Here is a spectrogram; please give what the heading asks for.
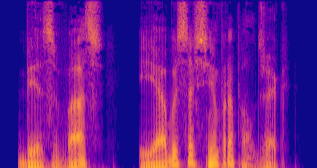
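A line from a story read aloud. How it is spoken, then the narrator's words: Quiet. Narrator (Russian): тихо произнес я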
